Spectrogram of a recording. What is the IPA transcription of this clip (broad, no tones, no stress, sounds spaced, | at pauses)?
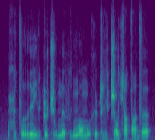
ħ ɛ̤ t͡s o̰ r y j ɛ̤ ʈ u t͡ʃ o̤ m ø f ɛ̤ ŋ ɔ m o̰ x y ʈ ɛ̤ t͡ʃ ɔ ç y tˤ o̰ d͡z œ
